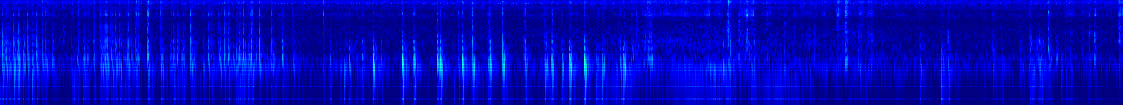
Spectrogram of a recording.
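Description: Fingertips tap the front cover of a closed, thick hardcover book with a dark blue cloth cover resting on a wooden table, making quiet, soft, dry pattering taps that die away almost at once. The taps come in uneven clusters over a faint steady hiss, thinning into gentler, scattered taps near the end as the hands move to the edges of the cover.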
